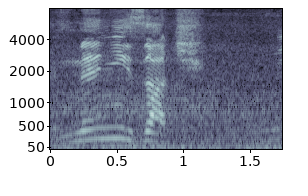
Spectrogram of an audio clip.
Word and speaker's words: Není zač: Není zač. Ni Zač.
